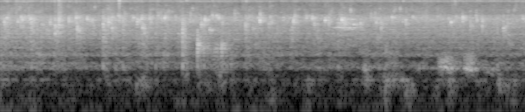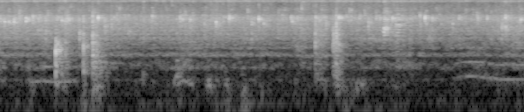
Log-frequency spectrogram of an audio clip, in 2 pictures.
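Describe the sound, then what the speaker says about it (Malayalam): Chopped shallots, carrot, capsicum, tomato and green chilli sizzle and crackle in hot oil in a pan, a steady close frying hiss with occasional stirring clinks and scrapes, no voices. "ബാക്കിയുള്ള ചേരുവകളായ ചെറിയ ഉള്ളി അരിഞ്ഞതും, ക്യാരറ്റ് അരിഞ്ഞതും, കാപ്സിക്കം അരിഞ്ഞതും, തക്കാളി അരിഞ്ഞതും, പച്ചമുളക് അരിഞ്ഞതും എണ്ണയിലേക്ക് ഇട്ട് കൊടുക്കുക."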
